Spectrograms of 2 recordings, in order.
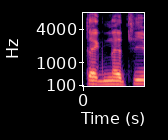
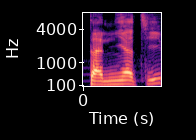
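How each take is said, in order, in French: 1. Le 'gn' se prononce comme un g et un n séparés. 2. Le 'gn' se prononce comme un seul son 'ny'. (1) "il aime pas qu'on dise Tagnati" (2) "il dit en langue française ça se dit"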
